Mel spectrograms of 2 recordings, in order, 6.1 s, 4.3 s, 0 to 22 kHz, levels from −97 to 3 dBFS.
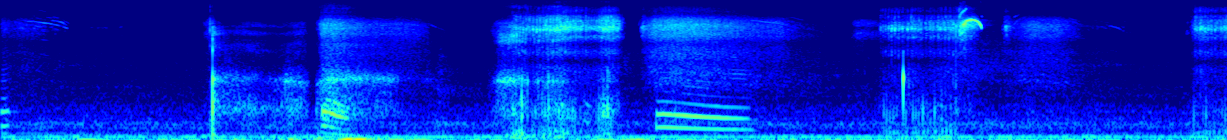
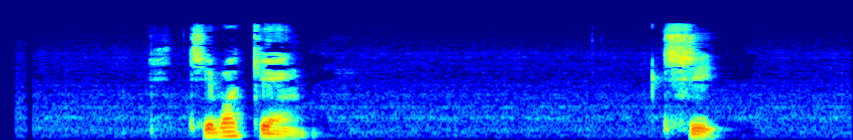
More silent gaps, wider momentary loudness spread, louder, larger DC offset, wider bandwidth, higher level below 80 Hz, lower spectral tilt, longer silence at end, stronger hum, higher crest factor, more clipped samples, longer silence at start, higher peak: neither; first, 22 LU vs 12 LU; second, -47 LUFS vs -23 LUFS; neither; first, over 20 kHz vs 11.5 kHz; about the same, -62 dBFS vs -58 dBFS; second, -2.5 dB/octave vs -4.5 dB/octave; second, 0 s vs 0.7 s; neither; about the same, 28 dB vs 24 dB; neither; second, 0 s vs 0.95 s; second, -20 dBFS vs -4 dBFS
